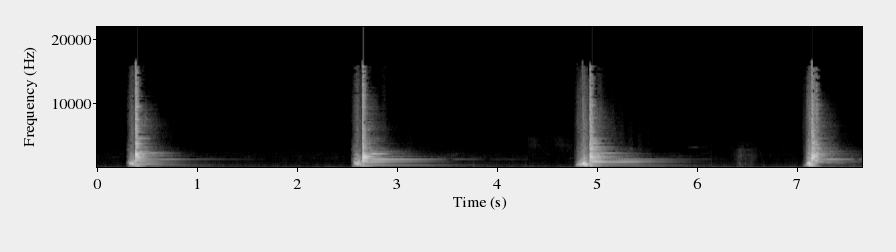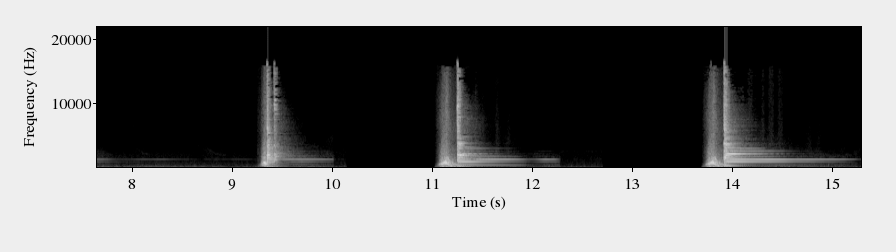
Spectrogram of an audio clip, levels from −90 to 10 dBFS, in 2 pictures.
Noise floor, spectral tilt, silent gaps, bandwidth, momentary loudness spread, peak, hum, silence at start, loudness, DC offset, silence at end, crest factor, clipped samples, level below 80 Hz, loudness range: -70 dBFS; -1 dB/octave; 10.16-11.01 s, 12.72-13.67 s; 16 kHz; 23 LU; 0 dBFS; none; 0.3 s; -15 LUFS; under 0.1%; 0.5 s; 22 dB; under 0.1%; -54 dBFS; 4 LU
